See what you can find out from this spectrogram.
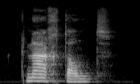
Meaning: a relatively large incisor, such as a rodent's or a lagomorph's
- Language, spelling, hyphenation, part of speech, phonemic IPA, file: Dutch, knaagtand, knaag‧tand, noun, /ˈknaːx.tɑnt/, Nl-knaagtand.ogg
